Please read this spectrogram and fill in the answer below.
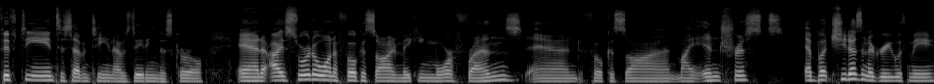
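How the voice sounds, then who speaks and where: Recorded very cleanly against a silent background, dry and close with no echo, a woman with a plain, everyday voice speaks at a moderate pace and fairly low pitch with ordinary pitch variation. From Canada. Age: 20s. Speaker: podcast co-host. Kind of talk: casual chat. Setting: studio.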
